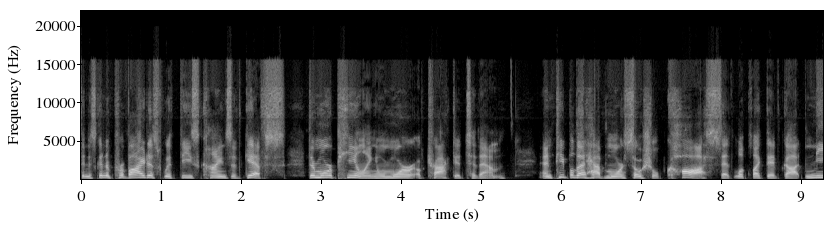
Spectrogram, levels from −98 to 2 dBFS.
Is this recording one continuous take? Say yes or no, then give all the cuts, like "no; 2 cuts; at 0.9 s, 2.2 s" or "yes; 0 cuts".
yes; 0 cuts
